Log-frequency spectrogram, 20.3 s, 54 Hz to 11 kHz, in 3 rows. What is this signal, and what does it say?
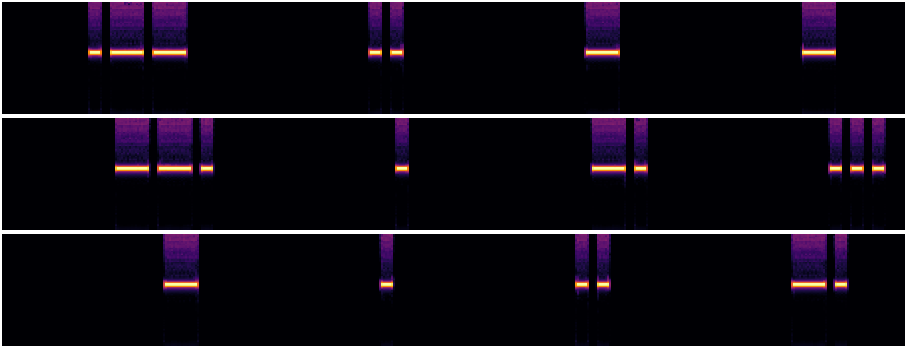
Morse code, heard as a keyed tone, about 15 wpm, spaced as for 5 wpm, 1000 Hz. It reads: WITTGENSTEIN
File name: qotdfiles / 5wpm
